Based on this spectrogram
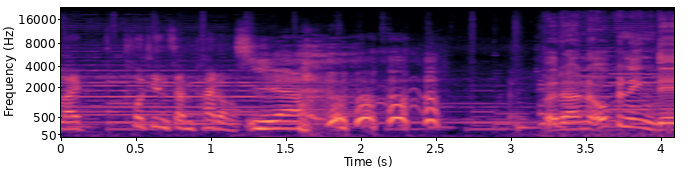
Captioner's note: laughs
